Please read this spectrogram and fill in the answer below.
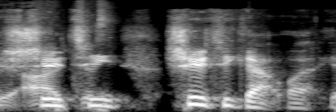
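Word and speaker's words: Ncuti Gatwa: And then I get online, and lo and behold, it's Shruti Gatwa. I really hope I'm pronouncing his name correctly. – Yeah, Shruti Gatwa, yeah.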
